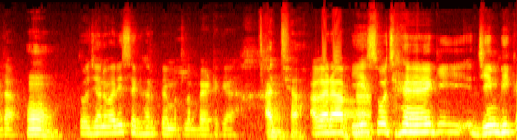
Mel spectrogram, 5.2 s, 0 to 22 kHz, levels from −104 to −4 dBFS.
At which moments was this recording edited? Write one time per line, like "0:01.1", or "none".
0:03.1

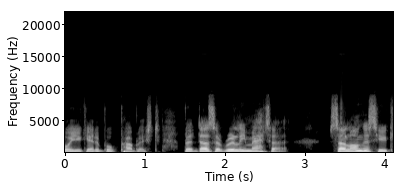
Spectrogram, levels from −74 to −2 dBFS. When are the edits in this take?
none

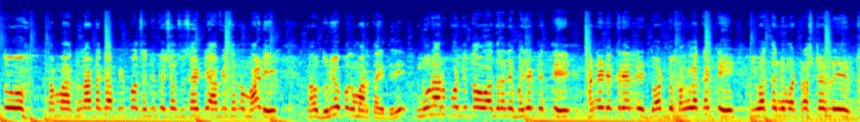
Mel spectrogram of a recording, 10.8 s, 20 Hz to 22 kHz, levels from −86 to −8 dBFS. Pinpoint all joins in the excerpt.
0:05.2

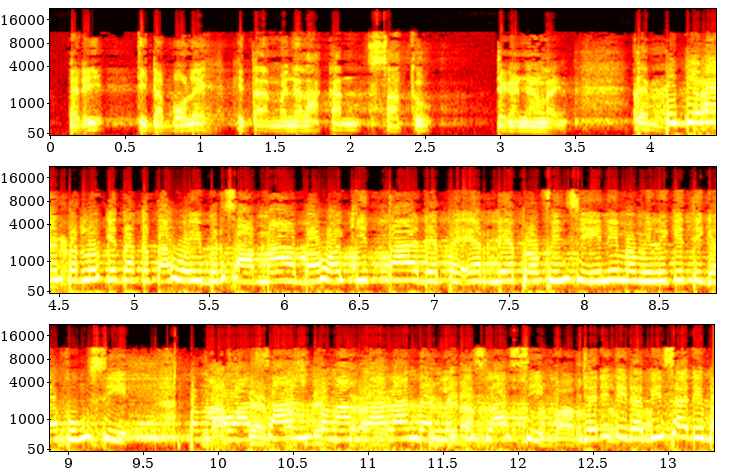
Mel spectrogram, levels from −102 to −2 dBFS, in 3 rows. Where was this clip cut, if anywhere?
0:03.9

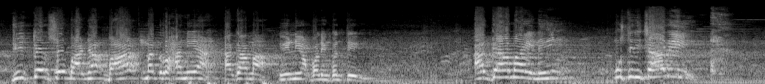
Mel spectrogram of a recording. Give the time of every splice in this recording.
0:01.4

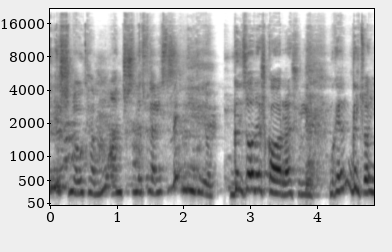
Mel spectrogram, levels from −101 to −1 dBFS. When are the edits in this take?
0:02.6

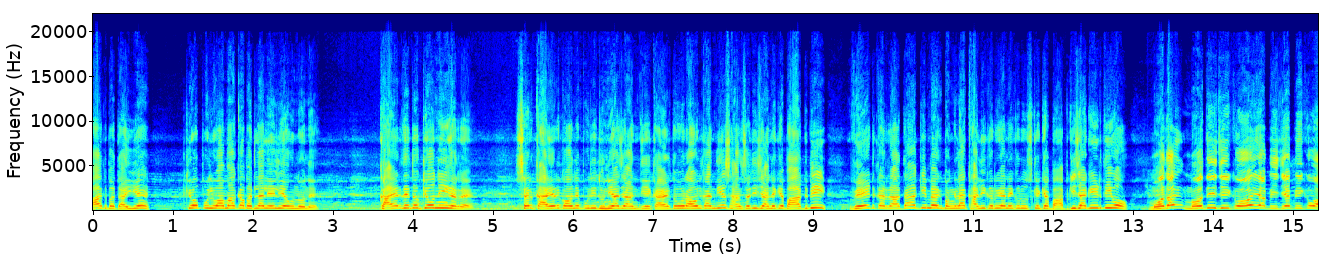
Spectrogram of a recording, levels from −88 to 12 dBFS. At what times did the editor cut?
0:13.1

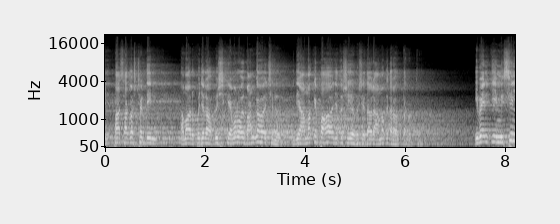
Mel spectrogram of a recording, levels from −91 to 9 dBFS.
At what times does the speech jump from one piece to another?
none

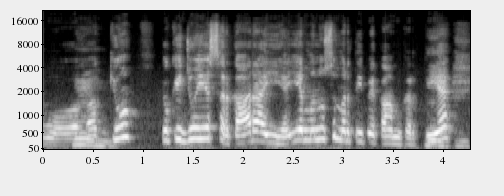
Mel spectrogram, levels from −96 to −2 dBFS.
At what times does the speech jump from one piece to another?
none

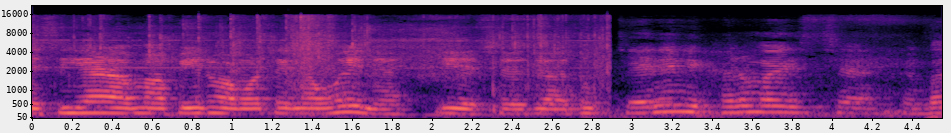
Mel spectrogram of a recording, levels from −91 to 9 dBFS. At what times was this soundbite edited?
0:02.9

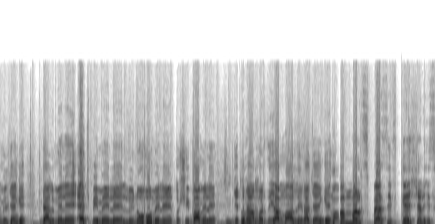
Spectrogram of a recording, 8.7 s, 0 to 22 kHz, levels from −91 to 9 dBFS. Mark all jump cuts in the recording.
0:06.7

